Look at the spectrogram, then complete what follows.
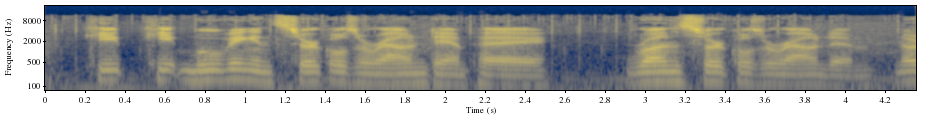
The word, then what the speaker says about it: Dampe: I say Dampe because I see it as sort of a reference to Dante.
